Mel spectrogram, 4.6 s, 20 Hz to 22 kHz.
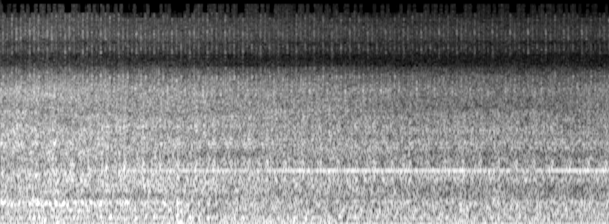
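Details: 2024 Toyota Corolla at idle after replacing three failed injectors that caused three cylinders to misfire (plugs and coils already checked): even, steady idle with smooth hum and no stumble; all four cylinders firing evenly.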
